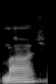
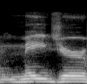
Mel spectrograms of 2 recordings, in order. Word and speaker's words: Maj: It's Maj, right? I'm saying it right? Maj? Yeah, yep. If some people be fucking it up, they be like Major, Maggie, some all type of Magi.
